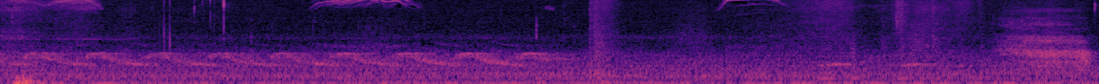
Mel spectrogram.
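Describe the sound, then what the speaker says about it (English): Emergency sirens wailing at a distance, a repeating up-and-down siren sweep through the first half, faint under steady outdoor background noise. "They're called the sirens. I can never do a video without the sirens interfering."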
